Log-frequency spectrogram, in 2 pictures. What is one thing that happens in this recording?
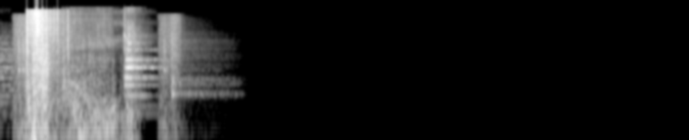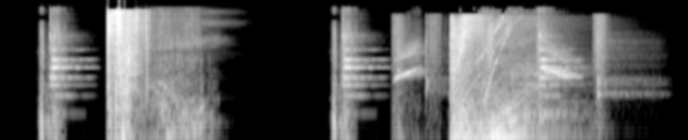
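Bright game chimes and bursting effects sound in short bursts.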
